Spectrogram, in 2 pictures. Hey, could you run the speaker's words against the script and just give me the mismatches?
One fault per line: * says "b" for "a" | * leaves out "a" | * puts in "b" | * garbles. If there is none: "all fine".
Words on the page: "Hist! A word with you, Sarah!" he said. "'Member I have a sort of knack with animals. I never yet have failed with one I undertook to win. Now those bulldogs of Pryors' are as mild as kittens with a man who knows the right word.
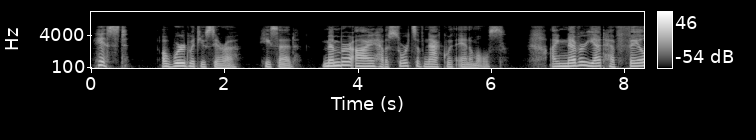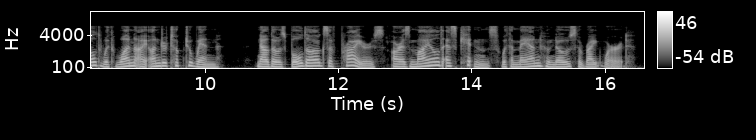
* says "sorts" for "sort"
